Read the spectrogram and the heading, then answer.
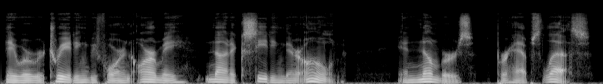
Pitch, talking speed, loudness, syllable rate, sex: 100 Hz, 140 wpm, -18 LUFS, 4.8 syllables/s, male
